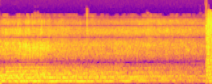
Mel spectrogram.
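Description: A pack of TCR touring cars' turbocharged four-cylinder engines running at a steady note, fading away near the end.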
